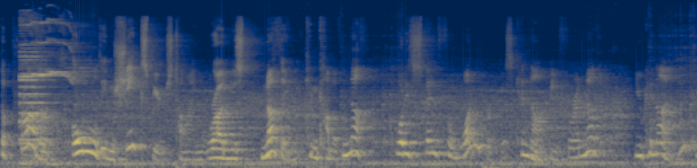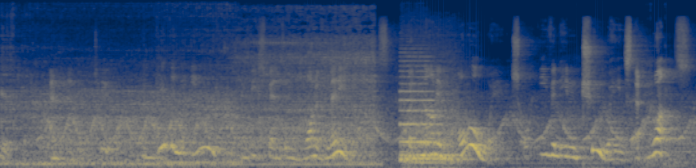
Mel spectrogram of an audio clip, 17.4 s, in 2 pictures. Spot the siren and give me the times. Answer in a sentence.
You can hear the siren from 9.0 to 17.3 s.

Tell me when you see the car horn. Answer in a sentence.
You can hear the car horn from 0.2 to 1.1 s and from 13.7 to 14.6 s.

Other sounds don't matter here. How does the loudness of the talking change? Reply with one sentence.
The volume of the talking goes down, then up.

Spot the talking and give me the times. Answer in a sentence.
You can hear the talking from 0.0 to 17.3 s.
